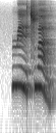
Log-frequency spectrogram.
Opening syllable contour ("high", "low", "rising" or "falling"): falling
